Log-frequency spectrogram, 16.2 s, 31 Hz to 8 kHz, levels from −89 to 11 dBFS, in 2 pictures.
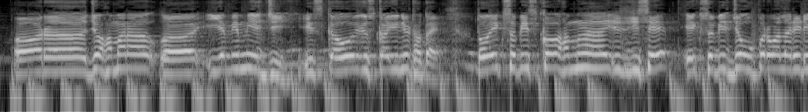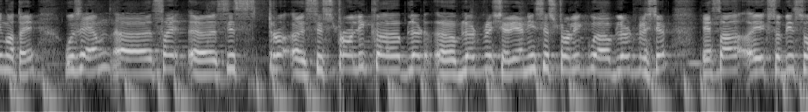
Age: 20-39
